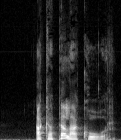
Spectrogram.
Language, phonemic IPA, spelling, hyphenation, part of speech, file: Dutch, /aː.kɑˈpɛ.laːˌkoːr/, a-capellakoor, a-ca‧pel‧la‧koor, noun, Nl-a-capellakoor.ogg
- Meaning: a cappella choir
